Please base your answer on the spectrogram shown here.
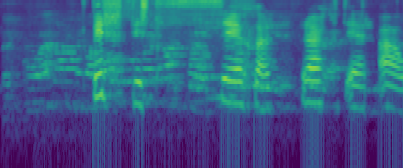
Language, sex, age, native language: Icelandic, female, 8, Icelandic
